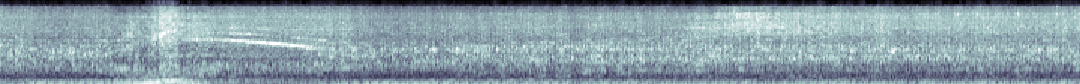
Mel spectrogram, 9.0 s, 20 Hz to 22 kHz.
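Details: Turbo 6.2 diesel truck after adjusting inlet housing pressure, turned-up pump, 195° thermostat: quick rev then even steady idle, soft regular knock, no popping or misses, quieter with timing more correct; running clean.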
